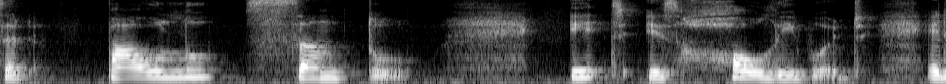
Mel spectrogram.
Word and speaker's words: Palo Santo: Santo para los Santo and that's how you pronounce it Palo Santo it is holy wood it is said that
